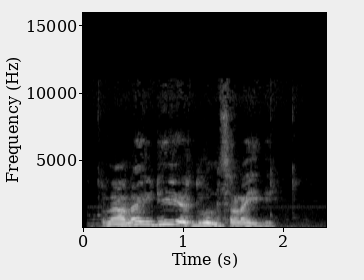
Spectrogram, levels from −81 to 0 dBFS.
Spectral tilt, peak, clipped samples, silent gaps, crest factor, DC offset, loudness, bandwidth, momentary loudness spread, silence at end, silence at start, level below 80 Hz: -7.5 dB/octave; -8 dBFS; under 0.1%; none; 16 dB; under 0.1%; -22 LUFS; 11 kHz; 10 LU; 0.5 s; 0.2 s; -58 dBFS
